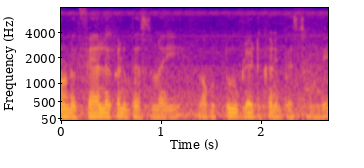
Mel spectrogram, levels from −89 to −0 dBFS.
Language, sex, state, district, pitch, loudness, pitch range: Telugu, male, Andhra Pradesh, Srikakulam, 105 Hz, -19 LUFS, 100-105 Hz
